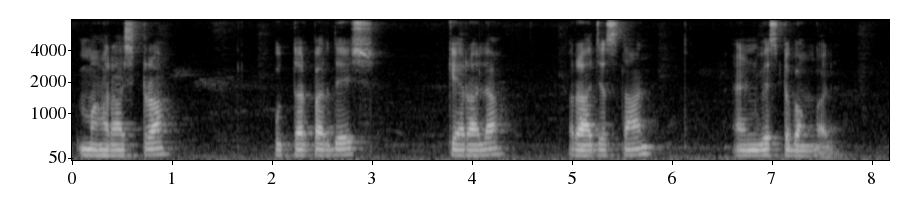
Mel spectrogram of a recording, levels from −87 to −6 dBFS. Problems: none marked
